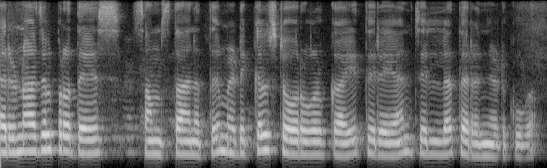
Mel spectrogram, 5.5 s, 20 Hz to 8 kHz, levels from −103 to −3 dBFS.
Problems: none marked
